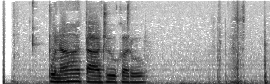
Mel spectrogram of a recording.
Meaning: to refresh
- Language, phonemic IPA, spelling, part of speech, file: Gujarati, /ˈpu.nə.t̪ɑ.d͡ʒũ‿ˈkəɾ.ʋũ/, પુનઃતાજું કરવું, verb, Gu-પુનઃતાજું કરવું.ogg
